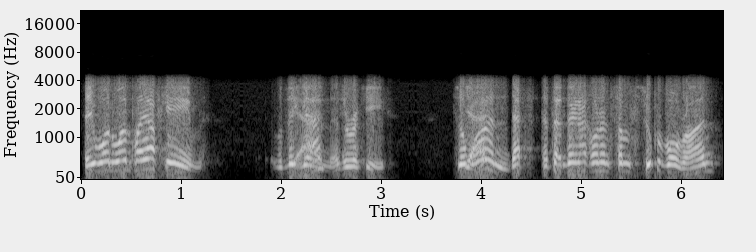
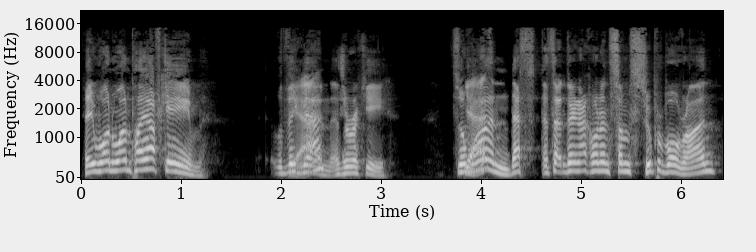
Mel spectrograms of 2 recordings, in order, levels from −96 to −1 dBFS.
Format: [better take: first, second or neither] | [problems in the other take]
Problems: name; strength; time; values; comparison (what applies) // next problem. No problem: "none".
second | phone-call audio; poor line; nothing above 4 kHz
